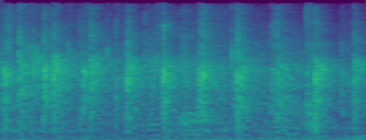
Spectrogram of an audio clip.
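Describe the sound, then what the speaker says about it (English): Audience at a cancer and palliative care conference in Uganda applauds, a steady patter of many hands clapping across the whole stretch at moderate distance, with faint voices beneath. "Probably we need a big clap for Cancer Institute."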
